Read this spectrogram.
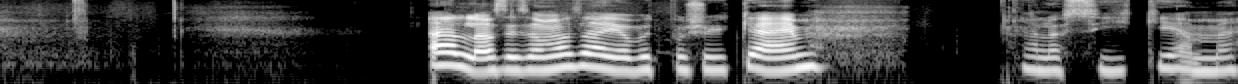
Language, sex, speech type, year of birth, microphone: Norwegian, female, spontaneous, 1988, Shure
